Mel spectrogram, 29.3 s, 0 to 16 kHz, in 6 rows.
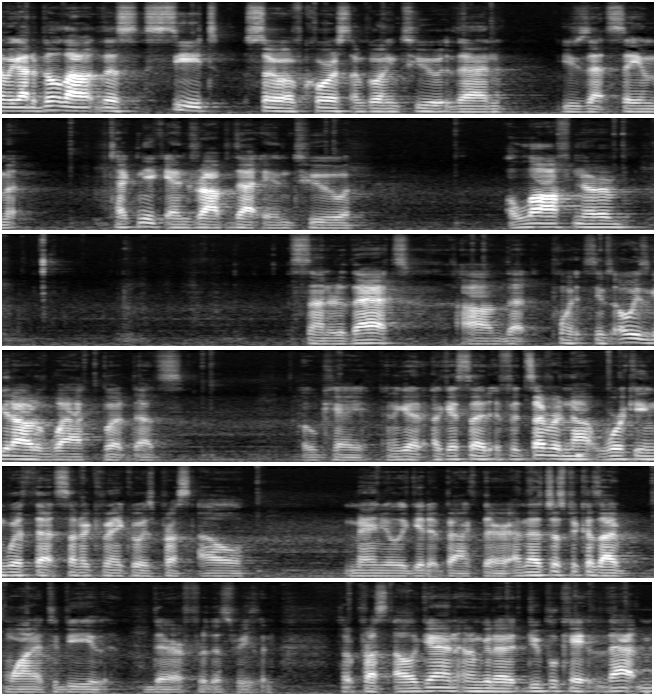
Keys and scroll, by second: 1.7 r, 2.4 t, 3.7 e, 19.3 l, 23.9 1, 27.1 l, 29.2 e.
